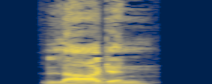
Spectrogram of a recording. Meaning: 1. plural of Lage 2. short for Lagenschwimmen
- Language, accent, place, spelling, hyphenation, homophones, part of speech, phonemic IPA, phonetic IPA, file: German, Germany, Berlin, Lagen, La‧gen, lagen, noun, /ˈlaːɡən/, [ˈlaːɡŋ̩], De-Lagen.ogg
